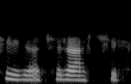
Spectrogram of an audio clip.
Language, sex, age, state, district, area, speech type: Bengali, female, 45-60, West Bengal, Darjeeling, urban, conversation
